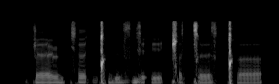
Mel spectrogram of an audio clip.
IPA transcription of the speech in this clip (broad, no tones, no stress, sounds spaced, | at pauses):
ʈ ɜ ɭ ə̤ cʰ əː ǃʼ ə̤ ɳ ə̤ z ɡ ɪː ʔ ɪː ǁ ʌ ǀ əː z ǃʰ ʌ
